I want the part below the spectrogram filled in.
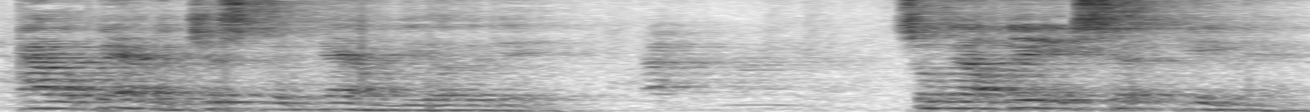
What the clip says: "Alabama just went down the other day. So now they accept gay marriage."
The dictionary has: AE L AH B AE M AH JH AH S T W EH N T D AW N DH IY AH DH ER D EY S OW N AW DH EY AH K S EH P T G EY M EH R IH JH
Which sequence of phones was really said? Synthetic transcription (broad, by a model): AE L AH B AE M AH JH AH S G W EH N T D AW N DH IY AH DH ER D EY S OW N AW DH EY AH K S EH P T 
